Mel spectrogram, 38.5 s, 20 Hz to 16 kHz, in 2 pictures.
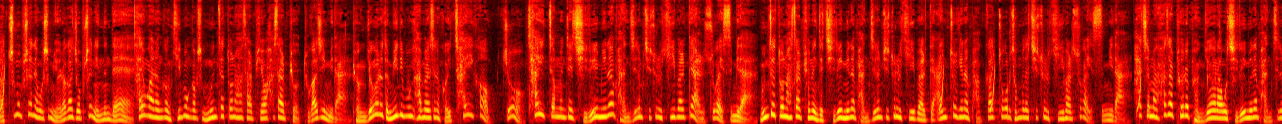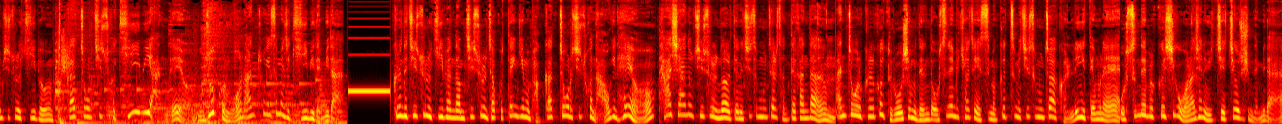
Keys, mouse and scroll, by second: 4.2 click, 11.4 w, 11.6 right click, 12.3 click, 13.1 click, 13.5 right click, 13.9 click, 14.9 click, 18.0 click, 19.1 click, 19.6 click, 25.3 click, 26.0 click, 27.1 click, 30.3 click, 31.7 click, 35.4 click.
